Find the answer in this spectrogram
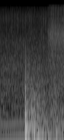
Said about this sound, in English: Okay, I am now firing the water cannon.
